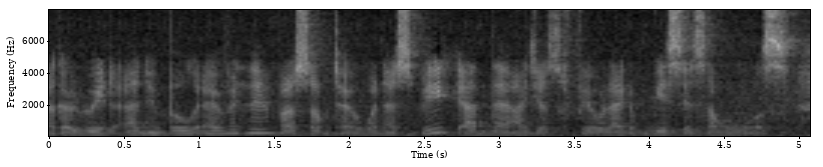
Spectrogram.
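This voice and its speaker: Speaking very fast, a woman's voice comes through noticeable background noise and audible room echo. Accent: strong Chinese. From China. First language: Chinese. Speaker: vlogger. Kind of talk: casual vlog talk. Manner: halting, many fillers.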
